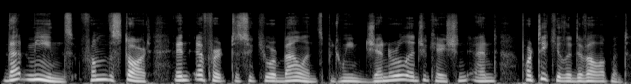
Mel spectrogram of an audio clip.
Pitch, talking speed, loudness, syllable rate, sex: 170 Hz, 150 wpm, -18 LUFS, 5.8 syllables/s, male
